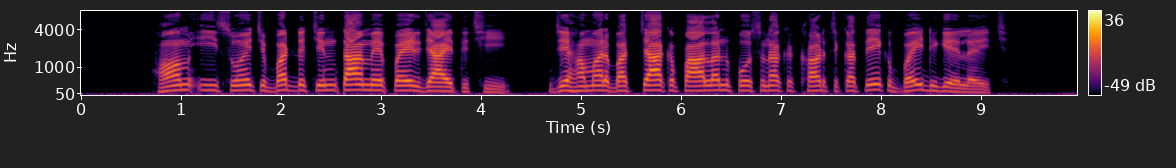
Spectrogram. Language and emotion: Maithili, sad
